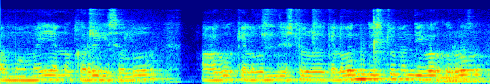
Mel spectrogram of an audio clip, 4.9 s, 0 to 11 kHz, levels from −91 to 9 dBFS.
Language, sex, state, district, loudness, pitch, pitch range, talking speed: Kannada, male, Karnataka, Belgaum, -17 LUFS, 165 Hz, 155-175 Hz, 100 wpm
